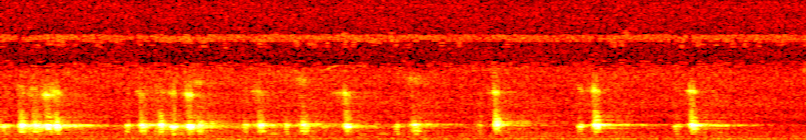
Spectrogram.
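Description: Wood frogs give short, hoarse clucking notes, bunched at first and then spaced about half a second apart.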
